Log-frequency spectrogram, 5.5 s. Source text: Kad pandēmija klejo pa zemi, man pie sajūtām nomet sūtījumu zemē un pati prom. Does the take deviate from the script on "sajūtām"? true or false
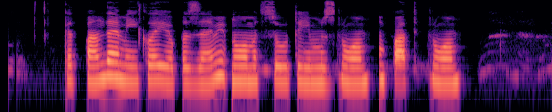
true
